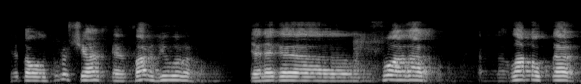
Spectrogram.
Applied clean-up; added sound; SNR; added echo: neural mask model DeepFilterNet 3.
